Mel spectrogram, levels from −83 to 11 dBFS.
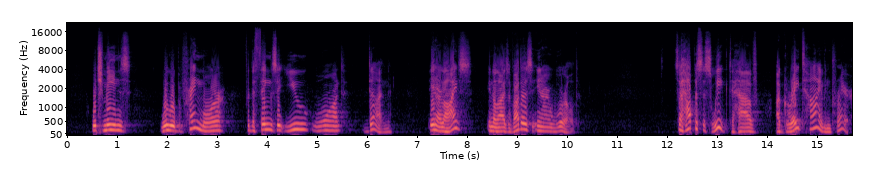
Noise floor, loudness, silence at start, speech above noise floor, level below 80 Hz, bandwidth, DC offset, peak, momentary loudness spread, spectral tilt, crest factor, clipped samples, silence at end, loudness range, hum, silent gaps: -69 dBFS; -22 LUFS; 0.5 s; 47 dB; -64 dBFS; 16.5 kHz; under 0.1%; -6 dBFS; 12 LU; -6 dB/octave; 16 dB; under 0.1%; 0 s; 5 LU; none; none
